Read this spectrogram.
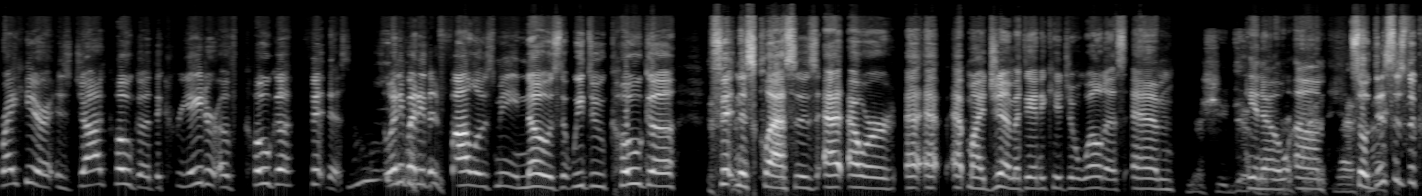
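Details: Adult woman speaking; Normal speech.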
